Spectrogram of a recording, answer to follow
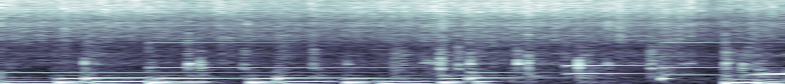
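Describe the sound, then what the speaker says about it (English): Steady sizzling of onions frying in a pan, with background music notes playing over the continuous crackle. "Add onions to the frying pan and fry them."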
